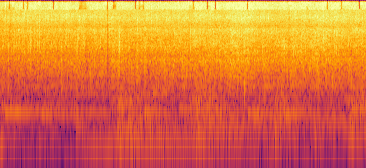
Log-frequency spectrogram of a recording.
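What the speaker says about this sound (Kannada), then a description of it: "ಇವಾಗ ಟೊಮೊಟೊನ ಹಾಕೋಣ." Tomatoes go into a pan of frying chillies for a quick Kannada rice dish, and a loud, steady sizzle fills the whole stretch, with soft stirring scrapes and clatter breaking through near the pan.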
